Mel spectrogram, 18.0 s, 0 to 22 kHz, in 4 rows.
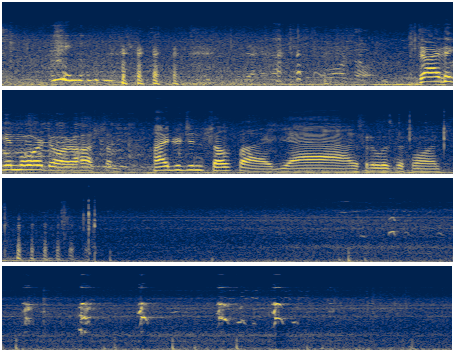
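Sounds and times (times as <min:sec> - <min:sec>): puppy whining and yipping: 0:12.4 - 0:16.9.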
